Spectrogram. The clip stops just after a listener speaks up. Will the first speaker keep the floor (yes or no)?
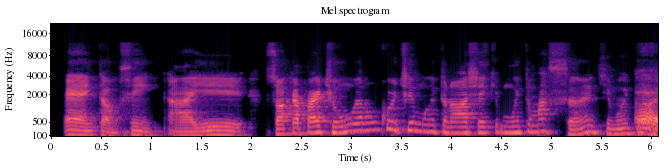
no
